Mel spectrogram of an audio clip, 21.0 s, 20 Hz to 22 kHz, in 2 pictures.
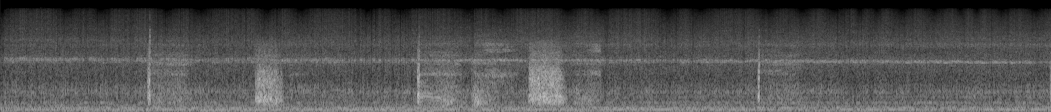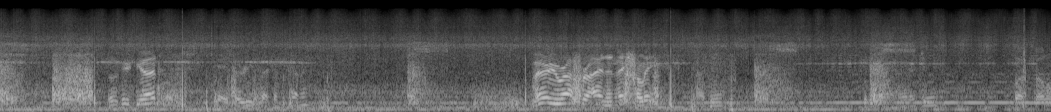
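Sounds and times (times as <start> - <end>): constant high whine: 0.0 - 21.0
low hum: 0.0 - 21.0
radio channel hiss: 0.0 - 21.0
sharp clicks: 1.4 - 2.0, 7.5 - 8.1, 10.5 - 15.1
short bursts of static: 1.5 - 3.3, 4.1 - 6.2, 7.5 - 8.3, 10.4 - 21.0.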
